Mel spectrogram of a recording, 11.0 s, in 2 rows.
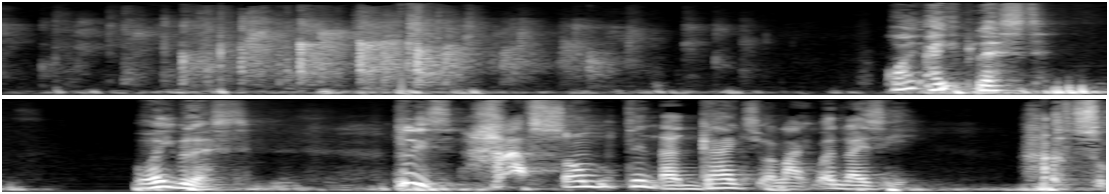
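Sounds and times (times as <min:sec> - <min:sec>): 
audience clapping hands: 0:00.0 - 0:03.9
speech: 0:04.4 - 0:05.4, 0:06.2 - 0:06.8, 0:07.6 - 0:10.2, 0:10.9 - 0:11.0.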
